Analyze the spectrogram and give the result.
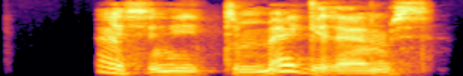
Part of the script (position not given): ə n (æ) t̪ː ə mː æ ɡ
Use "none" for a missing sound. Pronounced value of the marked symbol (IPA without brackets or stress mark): i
